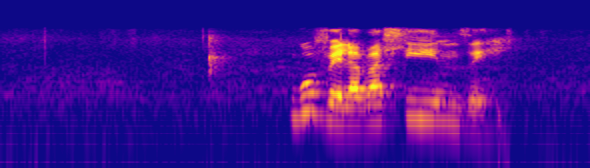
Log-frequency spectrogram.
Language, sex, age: South Ndebele, female, 19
